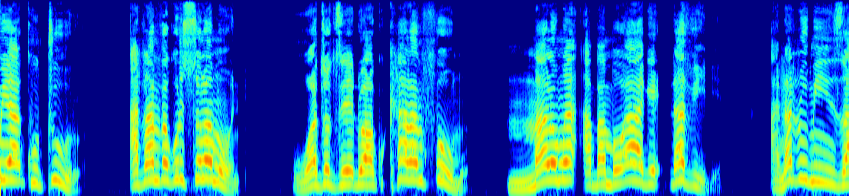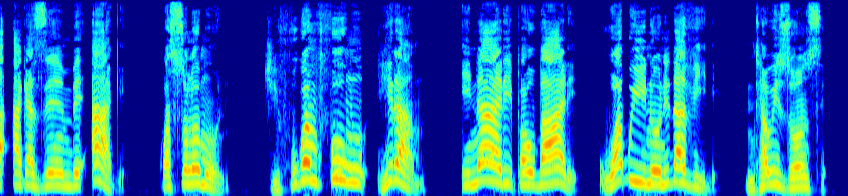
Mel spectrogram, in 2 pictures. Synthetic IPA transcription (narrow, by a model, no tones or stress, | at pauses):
jakutuɾɔ | ataɱvak̬utisɔlɔmɔni | wad͡zɔd͡zɛɗwaku̥kʰalaɱfumu | m̩malɔmwaʔaɓambɔak̬ɛɗaviɗɛ | anatumizaʔakazɛmbɛʔakɛ̥ | kwasɔlɔmɔni | t͡ʃifukwaɱfumuhiɾamu | inalipauɓalḭ | waɓwinɔndiɗaviɗɛ | ntʰawizɔːnsɛ̥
